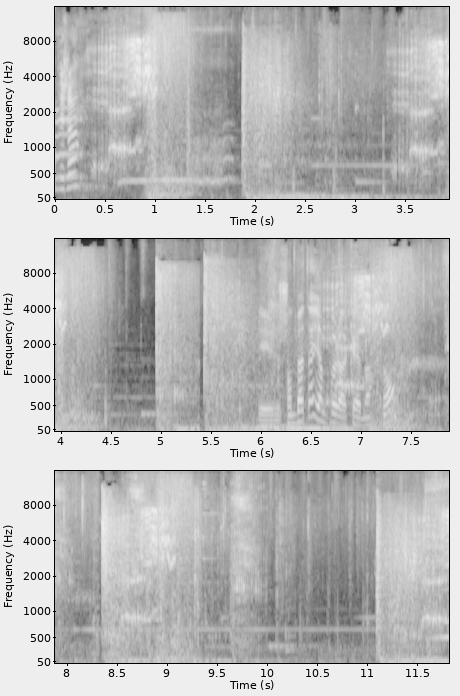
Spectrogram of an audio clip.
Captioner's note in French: bruits d'explosions et de mobs divers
